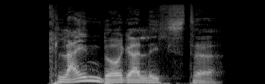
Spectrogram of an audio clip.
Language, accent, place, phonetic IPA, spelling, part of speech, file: German, Germany, Berlin, [ˈklaɪ̯nˌbʏʁɡɐlɪçstə], kleinbürgerlichste, adjective, De-kleinbürgerlichste.ogg
- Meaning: inflection of kleinbürgerlich: 1. strong/mixed nominative/accusative feminine singular superlative degree 2. strong nominative/accusative plural superlative degree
